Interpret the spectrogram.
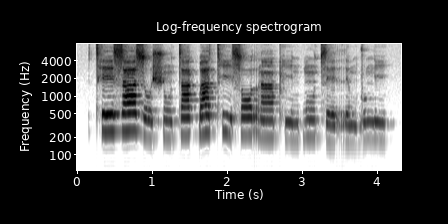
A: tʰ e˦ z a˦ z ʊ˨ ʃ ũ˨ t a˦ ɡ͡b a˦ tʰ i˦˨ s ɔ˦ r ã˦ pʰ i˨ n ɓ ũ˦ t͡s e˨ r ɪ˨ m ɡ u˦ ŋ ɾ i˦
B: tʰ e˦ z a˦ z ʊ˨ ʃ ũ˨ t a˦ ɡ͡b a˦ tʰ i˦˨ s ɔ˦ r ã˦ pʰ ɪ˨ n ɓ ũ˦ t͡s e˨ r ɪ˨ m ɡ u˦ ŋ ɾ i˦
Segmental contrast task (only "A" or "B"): A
